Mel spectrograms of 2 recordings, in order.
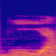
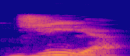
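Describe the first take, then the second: First: The d is plain, not palatalized. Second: The d is palatalized, like a j sound. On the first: The speaker calls it wrong. "eu não produzo dia" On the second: The speaker calls it right. "mas dia"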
